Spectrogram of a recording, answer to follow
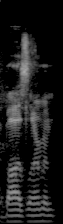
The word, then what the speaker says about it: Baz Luhrmann: Yeah, Baz Luhrmann.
